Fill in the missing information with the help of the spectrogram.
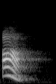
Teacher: nada keempat itu tandanya turun. Jadi seperti orang marah.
